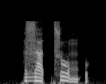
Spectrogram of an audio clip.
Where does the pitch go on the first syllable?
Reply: low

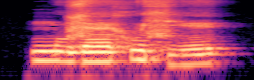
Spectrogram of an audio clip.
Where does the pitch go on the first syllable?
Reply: falling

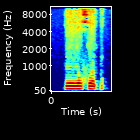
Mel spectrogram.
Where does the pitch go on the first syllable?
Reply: low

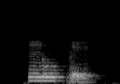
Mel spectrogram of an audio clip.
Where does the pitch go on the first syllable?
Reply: high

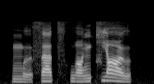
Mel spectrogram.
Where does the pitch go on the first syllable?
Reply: low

